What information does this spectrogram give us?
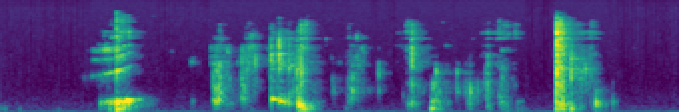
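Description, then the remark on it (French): Wet mouth sounds of someone taking a sip of Playendurance: a short slurp followed by a series of clicking, squishy swallows and gulps, fairly loud and with no talking. “Je reprends une gorgée de Playendurance.”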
